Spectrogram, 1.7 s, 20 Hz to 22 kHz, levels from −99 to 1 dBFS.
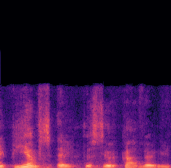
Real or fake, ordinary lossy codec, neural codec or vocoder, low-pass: fake; AAC, 64 kbps; codec, 24 kHz, 3 kbps, HILCodec; 10.8 kHz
